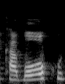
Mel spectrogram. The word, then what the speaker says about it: caboclo: Aí eu falei, pô, e caboclo, por que não tem o L? Ah, não sei. Sei que a gente fala assim, é caboclo, sem L.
